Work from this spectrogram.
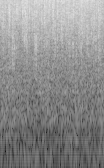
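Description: Heavy rain pours down outdoors in a steady, dense hiss, loud and unbroken with no voices.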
